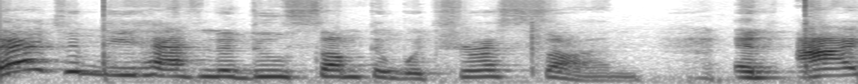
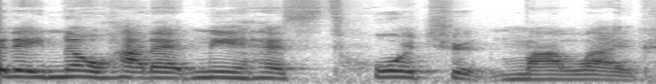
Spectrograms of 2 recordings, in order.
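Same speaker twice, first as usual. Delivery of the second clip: usual speaking voice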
